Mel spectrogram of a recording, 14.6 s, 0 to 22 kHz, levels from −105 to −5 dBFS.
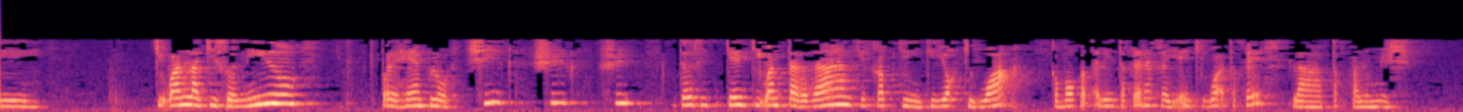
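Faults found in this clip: Throughout: likely MP3 compression short of bits, which fits a 16 kbps stream. Treble cut at 5 kHz, weak lines flicker frame to frame. Speech dull, watery, swirly.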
